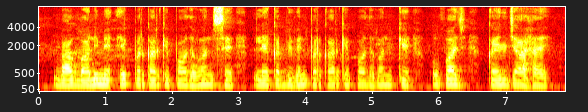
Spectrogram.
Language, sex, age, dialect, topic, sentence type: Magahi, male, 60-100, Western, agriculture, statement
